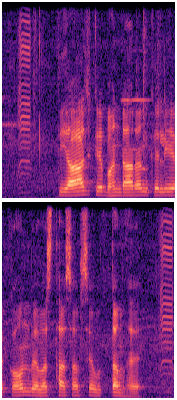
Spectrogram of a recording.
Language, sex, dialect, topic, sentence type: Magahi, male, Southern, agriculture, question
